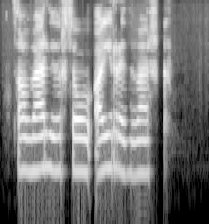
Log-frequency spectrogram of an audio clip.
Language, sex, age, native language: Icelandic, male, 9, Icelandic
